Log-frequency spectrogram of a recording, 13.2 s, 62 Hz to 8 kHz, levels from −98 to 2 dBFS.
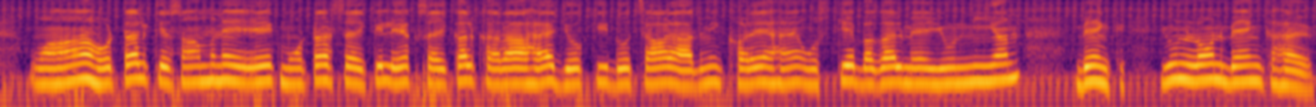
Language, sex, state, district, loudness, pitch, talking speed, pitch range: Hindi, male, Bihar, Araria, -16 LUFS, 190 Hz, 125 wpm, 180-200 Hz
